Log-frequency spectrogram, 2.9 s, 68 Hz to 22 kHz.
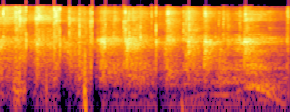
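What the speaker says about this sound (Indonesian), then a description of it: "berikan aplaus buat kelompok 1" Applause for a group at a community learning workshop, a burst of many hands clapping in an indoor room, uneven and lively, with some voices talking under it.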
